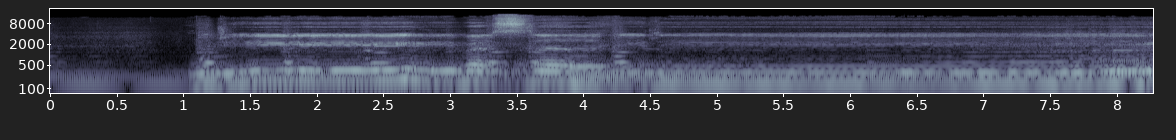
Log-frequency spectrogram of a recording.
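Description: Arabic nasheed: a steady low drone, joined about a second in by a man's voice chanting a drawn-out, wavering line that settles into long held notes over the drone.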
